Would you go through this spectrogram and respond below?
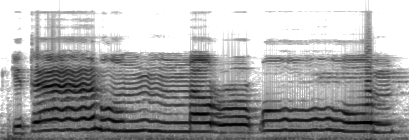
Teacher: کتاب، تا پر کھڑا زبر ہے، ایک الف کی مقدار کھینچیں گے، با کو میم کے ساتھ ملا کر میم پر غنہ کریں گے، را اور قوف دونوں کو موٹا پڑھیں گے، قوف کو واو کے ساتھ ملا کر ایک الف کی مقدار کھینچیں گے، آخر میں میم ساکن ہے۔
